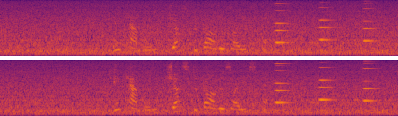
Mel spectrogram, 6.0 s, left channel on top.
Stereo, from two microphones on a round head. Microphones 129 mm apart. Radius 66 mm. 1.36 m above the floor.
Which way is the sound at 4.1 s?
20° right (ahead or behind).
